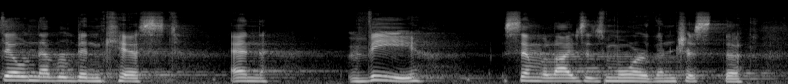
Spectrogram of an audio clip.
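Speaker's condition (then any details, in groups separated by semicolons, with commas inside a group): Cerebral palsy; physical effects only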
